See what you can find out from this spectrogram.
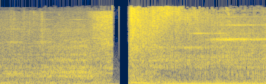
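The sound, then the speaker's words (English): An explosion obliterates a gun position in a searing white flash: a loud, dense roar that cuts out for a brief silent instant, then returns just as heavy and sustained. “The second obliterates the gun position next to him in a searing white flash.”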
